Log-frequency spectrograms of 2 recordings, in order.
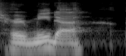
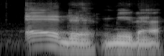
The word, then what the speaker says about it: Hermida: My last name is Hermida. That's the way the gringos say it. But when, you know, Hispanic people say it, they say Edmida. They don't even pronounce the H.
